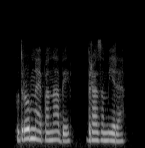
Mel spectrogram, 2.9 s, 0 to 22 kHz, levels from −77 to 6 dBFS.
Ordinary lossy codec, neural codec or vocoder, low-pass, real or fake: MP3, 64 kbps; codec, 16 kHz, 1 kbps, X-Codec, WavLM features, trained on Multilingual LibriSpeech; 7.2 kHz; fake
